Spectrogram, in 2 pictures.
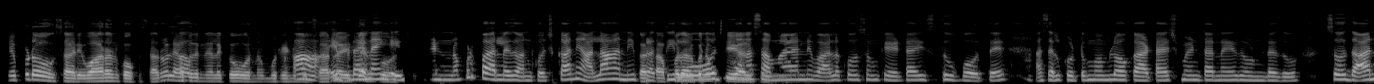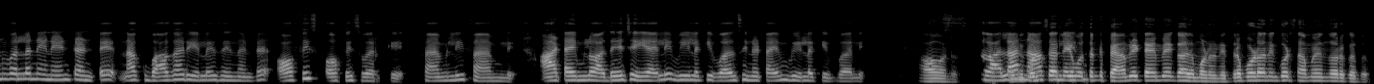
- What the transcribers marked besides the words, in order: other noise; in English: "ఇంపార్టెంట్"; in English: "అటాచ్మెంట్"; in English: "సో"; in English: "రియలైజ్"; in English: "ఆఫీస్ ఆఫీస్"; in English: "ఫ్యామిలీ ఫ్యామిలీ"; in English: "టైంలో"; in English: "టైం"; in English: "సో"; in English: "ఫ్యామిలీ"
- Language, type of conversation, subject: Telugu, podcast, పని మీద ఆధారపడకుండా సంతోషంగా ఉండేందుకు మీరు మీకు మీరే ఏ విధంగా పరిమితులు పెట్టుకుంటారు?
